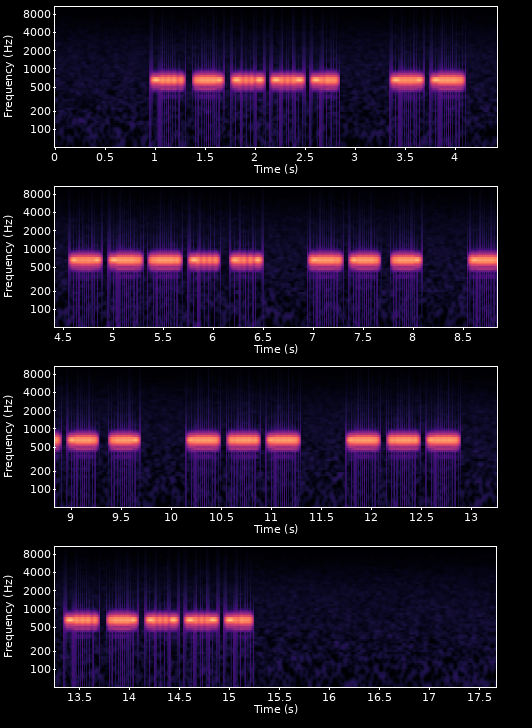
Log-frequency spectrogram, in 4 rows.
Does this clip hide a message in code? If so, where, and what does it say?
Yes: Hellschreiber (Feld-Hell, 122.5 baud) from 1.0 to 15.3 s, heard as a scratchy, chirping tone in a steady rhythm, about 660 Hz. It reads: F9UHK DE OE3LV 569 569 282 282 F9UHK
